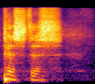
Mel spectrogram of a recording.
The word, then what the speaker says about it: pistis: The Greek word for faith, pistis, you got to be careful how you say it, but it's called pistis. And this Greek word pistis, it means both faith and faithfulness.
